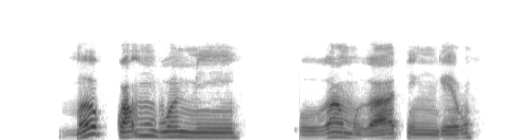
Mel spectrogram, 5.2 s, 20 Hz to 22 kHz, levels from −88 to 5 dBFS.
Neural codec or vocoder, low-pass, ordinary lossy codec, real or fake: none; 7.2 kHz; Opus, 24 kbps; real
